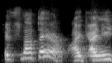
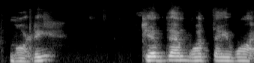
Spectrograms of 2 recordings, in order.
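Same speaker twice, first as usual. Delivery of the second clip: completely calm, settled, low and soft; 4 semitones lower, 8 dB quieter than usual. Speaker retells someone phoning in while a link was being shared, retelling a calm voice. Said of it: "called with a real calm voice".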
